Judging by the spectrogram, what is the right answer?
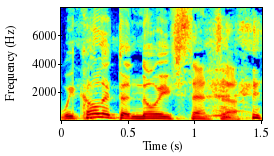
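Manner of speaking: put-on over-the-top, thick New York accent. Speaker quoting a film character's line, in a Walter Matthau New York accent. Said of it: "i loved his new york accent when he's, he's like".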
